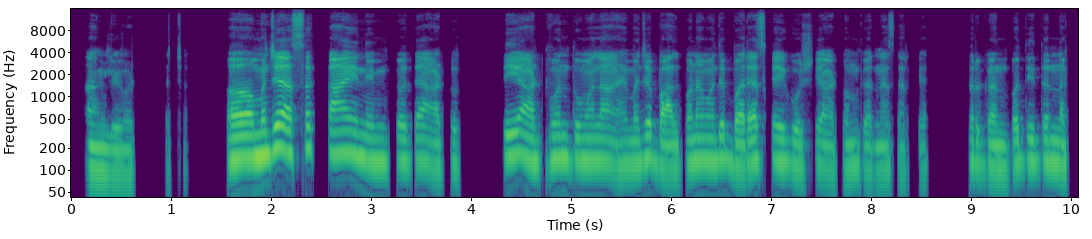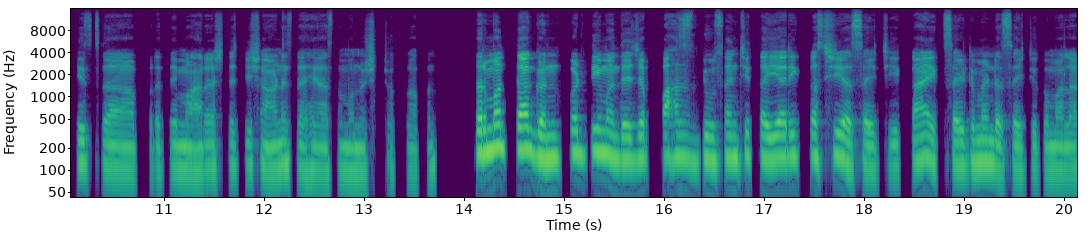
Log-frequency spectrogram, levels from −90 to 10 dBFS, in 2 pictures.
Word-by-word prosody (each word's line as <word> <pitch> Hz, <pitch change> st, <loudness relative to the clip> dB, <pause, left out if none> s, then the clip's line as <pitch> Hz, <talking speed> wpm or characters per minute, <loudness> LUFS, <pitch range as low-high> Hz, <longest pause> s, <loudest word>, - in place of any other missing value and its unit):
चांगली 100 Hz, -3 st, -1 dB
वाटते. 95 Hz, -1 st, -8 dB, 0.3 s
अच्छा. -, -, -20 dB, 0.5 s
अ, 145 Hz, +1 st, +8 dB
म्हणजे 165 Hz, +5 st, +7 dB
असं 185 Hz, +1 st, +6 dB, 0.2 s
काय 170 Hz, 0 st, +4 dB
नेमकं 135 Hz, -1 st, -1 dB
त्या 135 Hz, -1 st, -1 dB
आठव 115 Hz, +2 st, -6 dB, 0.5 s
ते 155 Hz, +2 st, +4 dB
आठवण 145 Hz, -1 st, +1 dB
तुम्हाला 135 Hz, -1 st, 0 dB
आहे. 115 Hz, +1 st, -4 dB
म्हणजे 125 Hz, +4 st, 0 dB
बालपणामध्ये 135 Hz, +5 st, 0 dB
बऱ्याच 130 Hz, +4 st, +2 dB
काही 135 Hz, -2 st, +1 dB
गोष्टी 120 Hz, -1 st, -5 dB
आठवण 110 Hz, +1 st, -4 dB
करण्यासारख्या, 105 Hz, -2 st, -9 dB, 0.4 s
तर 125 Hz, -, -3 dB
गणपती 120 Hz, +4 st, -2 dB
तर 130 Hz, -, -1 dB
नक्कीच 125 Hz, +1 st, -3 dB
अ, -, -, -4 dB, 0.2 s
अप्रतिम 105 Hz, +2 st, -8 dB
महाराष्ट्राची 110 Hz, +3 st, -6 dB
शानच 115 Hz, +1 st, -3 dB
आहे, 105 Hz, -1 st, -5 dB
असं 100 Hz, +1 st, -7 dB
म्हणू 100 Hz, 0 st, -4 dB
शकतो 100 Hz, 0 st, -13 dB
आपण. 95 Hz, +3 st, -12 dB, 0.4 s
तर 170 Hz, -, +7 dB
मग 210 Hz, +1 st, +7 dB
त्या 195 Hz, 0 st, +9 dB
गणपतीमध्ये 155 Hz, 0 st, +2 dB
ज्या 145 Hz, +1 st, +1 dB, 0.2 s
5 150 Hz, -1 st, 0 dB
दिवसांची 145 Hz, +2 st, -2 dB
तयारी 150 Hz, +2 st, +3 dB
कशी 150 Hz, +1 st, 0 dB
असायची? 115 Hz, -2 st, -2 dB
काय 140 Hz, +2 st, +1 dB
एक्साईटमेंट 125 Hz, +1 st, -1 dB
असायची 105 Hz, 0 st, -4 dB
तुम्हाला? 105 Hz, 0 st, -3 dB
130 Hz, 145 wpm, -21 LUFS, 110-145 Hz, 0.5 s, त्या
